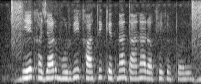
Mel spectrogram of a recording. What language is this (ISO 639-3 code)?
bho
